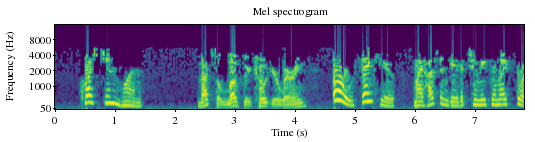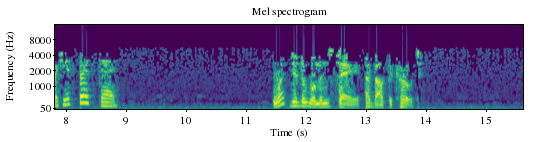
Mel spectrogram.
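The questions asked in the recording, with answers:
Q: What did the woman say about the coat?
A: Her husband gave it to her for her 40th birthday.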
